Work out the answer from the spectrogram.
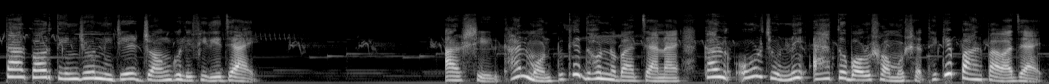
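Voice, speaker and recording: A woman narrating an animated children's story in an expressive, dramatic storytelling manner. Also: mid-range voice, measured pace, faint music behind.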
